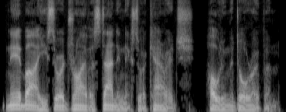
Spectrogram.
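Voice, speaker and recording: A man's voice: sits low, normal speed, breathy edge, no echo, studio quality. A man narrating a dramatic story from a script as an audiobook reader.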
